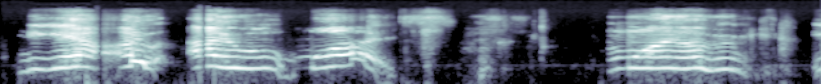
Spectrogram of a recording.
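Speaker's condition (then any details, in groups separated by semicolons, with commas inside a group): Cerebral palsy; speech affected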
